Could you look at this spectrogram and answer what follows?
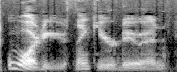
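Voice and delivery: a big robot asking calmly, looming; giant robot. Retold or imitated. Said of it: "Metroplex is kinda s-, sitting there going".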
